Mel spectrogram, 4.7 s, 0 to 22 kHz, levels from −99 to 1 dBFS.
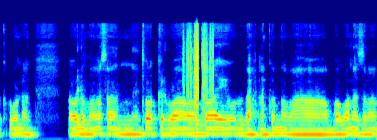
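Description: From 2.29 to 2.68 s, cable scratch noise cuts across the speech: a rough, scratching rustle, about 5 dB louder than the voice, likely from a worn cable or connector being moved. A spectrogram shows dense, irregular broadband bursts; the waveform shows jagged spikes.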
